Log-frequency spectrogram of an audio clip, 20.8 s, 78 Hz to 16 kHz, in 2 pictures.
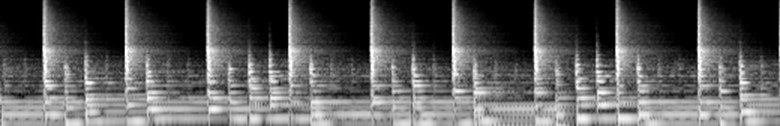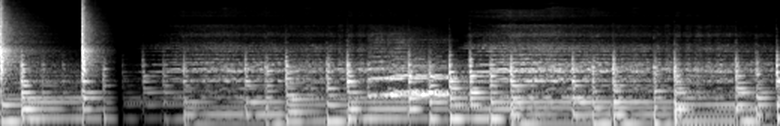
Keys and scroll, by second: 1.3 space, 1.4 Escape, 9.2 l, 10.4-12.5 typing, 13.6 space, 14.1 p, 15.8 space, 16.6 m, 17.9 1, 18.2 0, 18.5 Return, 18.8 space.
